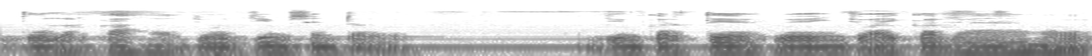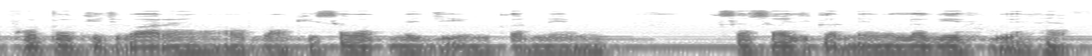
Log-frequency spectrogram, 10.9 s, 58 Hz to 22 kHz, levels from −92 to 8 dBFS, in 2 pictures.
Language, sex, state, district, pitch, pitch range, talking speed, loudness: Hindi, male, Bihar, Saran, 80 Hz, 80-85 Hz, 170 wpm, -35 LUFS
